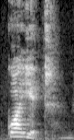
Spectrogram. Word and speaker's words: quiet: तो एक तो इसकी जो प्रोनाउंसिएशन है क्वाइट।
